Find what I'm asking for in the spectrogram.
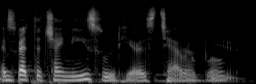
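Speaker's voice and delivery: put-on soft little old grandma voice. Taking a turn at an impression, the speaker sounds like a grandma. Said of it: "you sound like a grandma".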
